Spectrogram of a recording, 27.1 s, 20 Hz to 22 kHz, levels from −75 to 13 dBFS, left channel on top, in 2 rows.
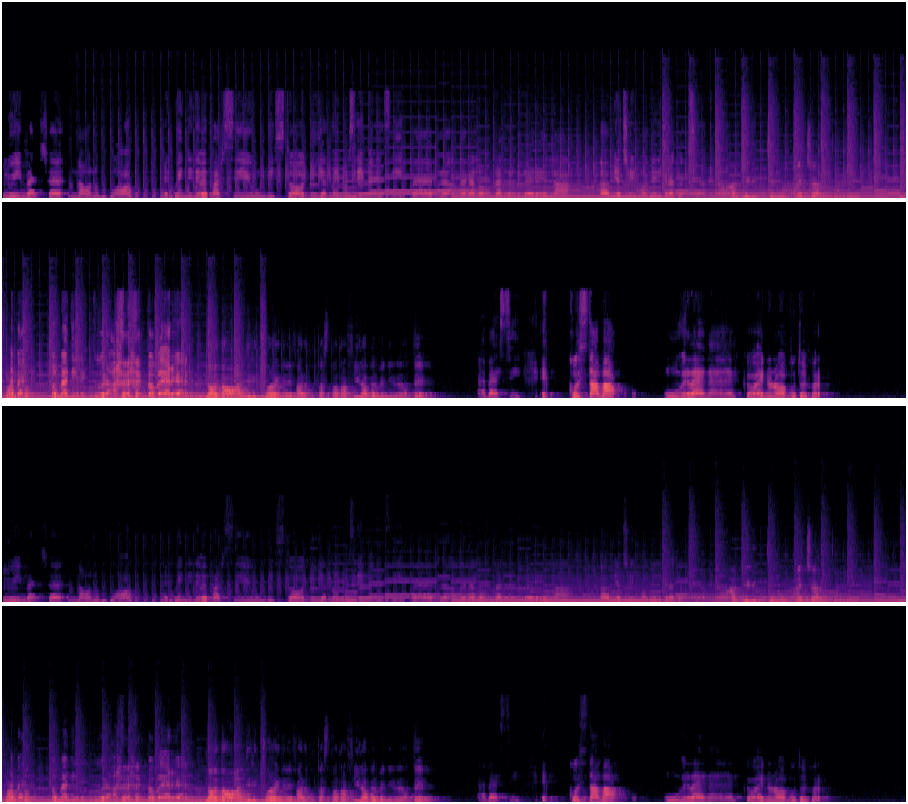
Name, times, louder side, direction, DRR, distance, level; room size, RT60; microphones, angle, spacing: voice 1, 0.0-2.0 2.4-8.5 9.0-11.0 11.8-11.9 13.7-13.9 14.3-16.4 20.7-21.8 22.1-22.8 23.5-25.8, left 5 dB, 60° left, 0.6 m, -30 dB
sound 1, 1.0-19.1, left 3 dB, 80° left, 1.6 m, -45 dB
sound 2, 4.6-17.5, left 1 dB, 30° left, 1.0 m, -34 dB
voice 2, 10.8-12.7 13.4-13.8 16.6-20.0, equal, 5° left, 1.2 m, -28 dB
21.0 x 9.4 x 6.3 m
head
